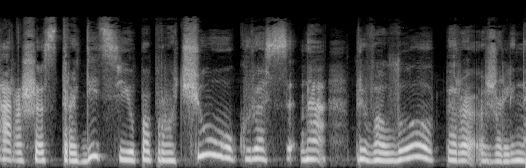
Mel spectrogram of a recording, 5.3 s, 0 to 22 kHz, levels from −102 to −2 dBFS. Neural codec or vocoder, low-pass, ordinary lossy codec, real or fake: vocoder, 44.1 kHz, 128 mel bands every 512 samples, BigVGAN v2; 14.4 kHz; MP3, 96 kbps; fake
